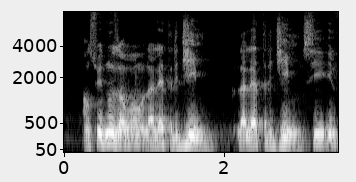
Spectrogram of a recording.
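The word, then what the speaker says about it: جيم: En français on dit J mais plutôt on ditim. Jim.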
